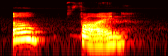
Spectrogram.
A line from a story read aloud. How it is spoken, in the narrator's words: Genie said weakly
